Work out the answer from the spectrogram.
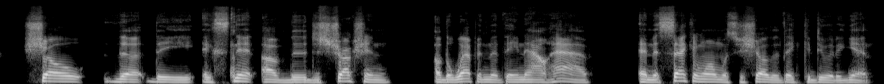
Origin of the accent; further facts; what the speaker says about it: New York City, New York, United States; as a New Yorker, you have to look like you know where you're going.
